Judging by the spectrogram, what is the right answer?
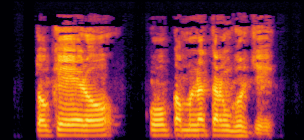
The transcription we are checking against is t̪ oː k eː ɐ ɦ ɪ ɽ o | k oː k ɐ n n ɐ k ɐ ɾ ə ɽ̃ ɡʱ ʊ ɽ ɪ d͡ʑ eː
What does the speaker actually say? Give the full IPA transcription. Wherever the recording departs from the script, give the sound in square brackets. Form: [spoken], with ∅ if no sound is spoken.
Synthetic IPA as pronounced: t̪ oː [kʰ] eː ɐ ɦ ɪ ɽ o | k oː k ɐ [m] n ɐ k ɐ ɾ ə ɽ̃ ɡʱ ʊ [ɾ] ɪ d͡ʑ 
